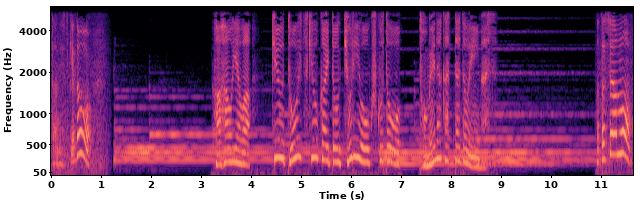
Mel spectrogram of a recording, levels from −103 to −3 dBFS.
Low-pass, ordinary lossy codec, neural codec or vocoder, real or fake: 5.4 kHz; none; none; real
